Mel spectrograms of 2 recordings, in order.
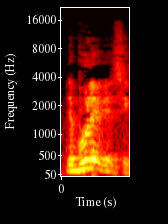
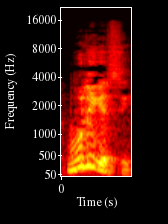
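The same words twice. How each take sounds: First: Said in the usual way. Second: "ভুলি গেছি" with Sylheti vowel, ভুলি not ভুলে, in Sylheti accent. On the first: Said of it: "সিলেটের ওই সিলেটি অ্যাকসেন্টে ফাউরিলিসি না কইয়া কইব". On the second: Shown as a demonstration. Showing listeners how Sylhetis say "ভুলি গেছি", Sylheti accent. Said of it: "Sylheti অ্যাকসেন্টে ... কইব".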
